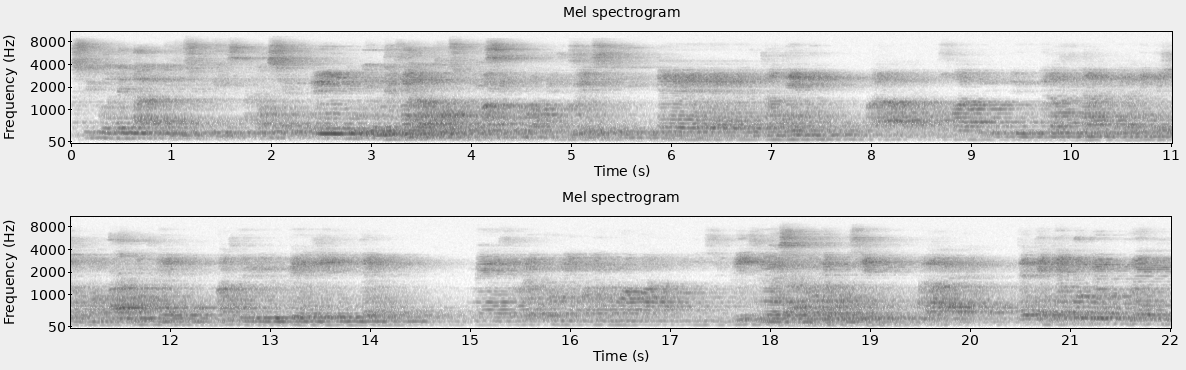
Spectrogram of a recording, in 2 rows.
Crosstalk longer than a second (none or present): present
